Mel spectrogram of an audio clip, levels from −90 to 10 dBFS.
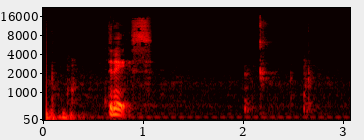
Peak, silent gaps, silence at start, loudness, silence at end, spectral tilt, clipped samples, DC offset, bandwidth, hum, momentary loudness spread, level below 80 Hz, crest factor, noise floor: -24 dBFS; none; 0 s; -42 LUFS; 0.4 s; -3.5 dB/octave; under 0.1%; under 0.1%; 16.5 kHz; none; 25 LU; -70 dBFS; 22 dB; -74 dBFS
